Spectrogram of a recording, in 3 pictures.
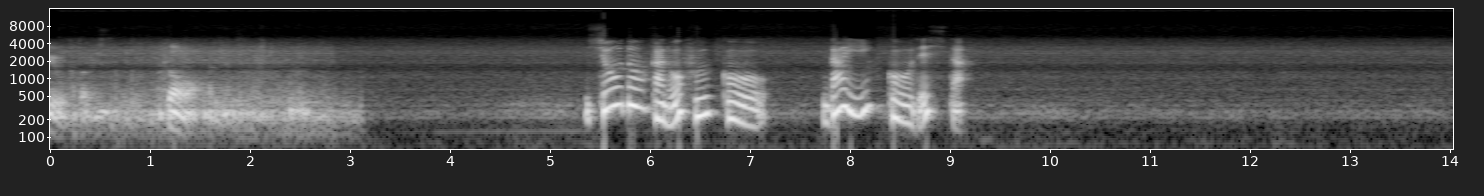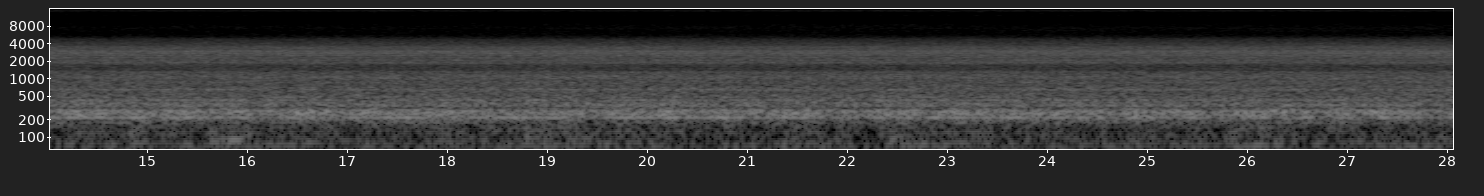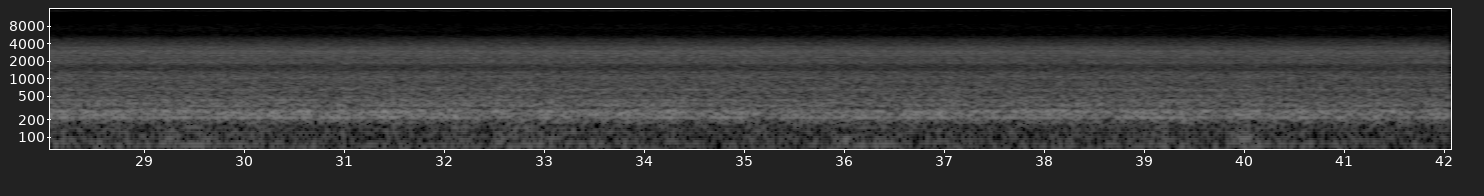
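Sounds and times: faint recording hiss: 0:00.0 - 0:42.0.

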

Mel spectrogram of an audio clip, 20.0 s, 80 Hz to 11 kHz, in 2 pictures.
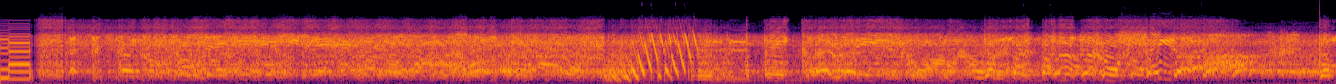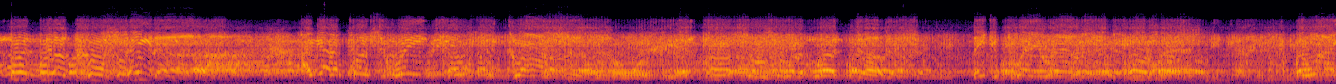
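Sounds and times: cb radio chatter: 0:00.0 - 0:20.0.

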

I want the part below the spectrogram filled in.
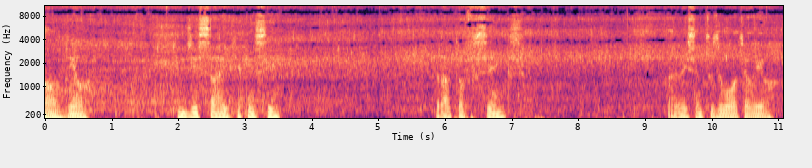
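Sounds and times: creek water flowing: 0:00.0 - 0:11.0.

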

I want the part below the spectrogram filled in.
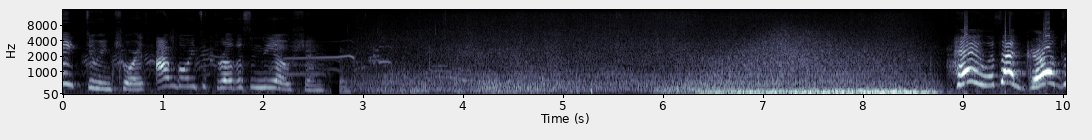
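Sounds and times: ocean waves breaking: 0:02.8 - 0:08.9.

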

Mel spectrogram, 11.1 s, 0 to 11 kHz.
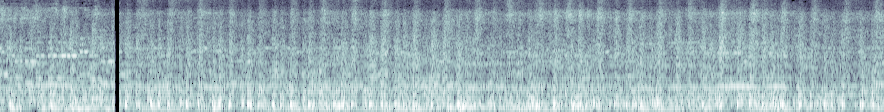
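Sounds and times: crowd hubbub: 0:00.0 - 0:11.0
drums beating fast rhythm: 0:00.0 - 0:11.0.

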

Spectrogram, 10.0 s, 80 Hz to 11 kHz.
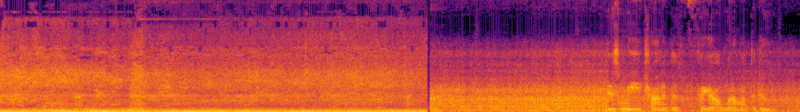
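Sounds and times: traffic noise: 0:00.0 - 0:05.5
car engine rumble: 0:00.0 - 0:08.5.

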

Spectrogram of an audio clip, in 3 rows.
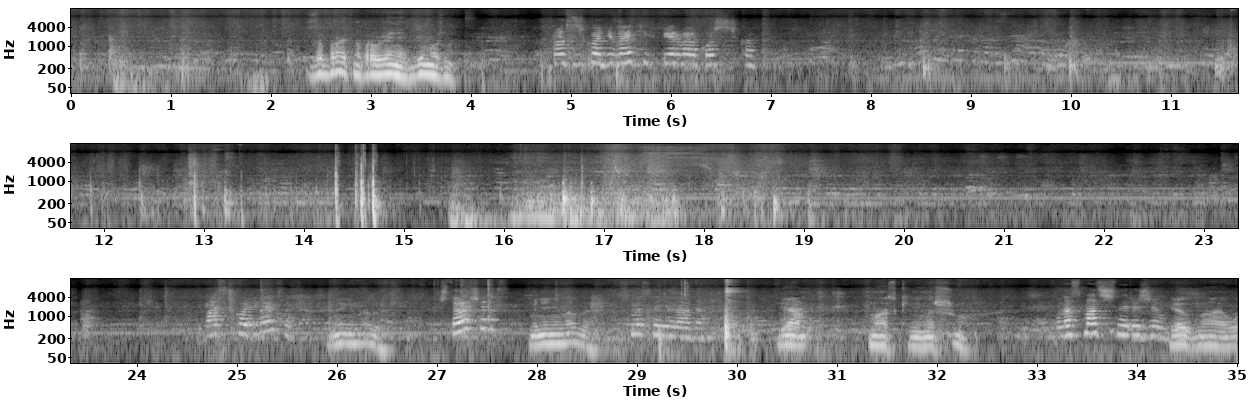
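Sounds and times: faint background voices: 0:00.0 - 0:35.0.

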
